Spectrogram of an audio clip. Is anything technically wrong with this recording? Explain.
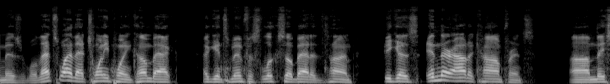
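No, nothing in this speech recording points to a technical fault.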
